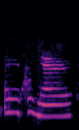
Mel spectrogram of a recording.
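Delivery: high, mock-polite greeting from the prof; surprised professor. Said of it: "she's like".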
